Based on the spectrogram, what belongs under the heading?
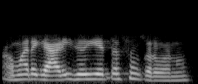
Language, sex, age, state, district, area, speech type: Gujarati, female, 45-60, Gujarat, Valsad, rural, conversation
